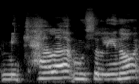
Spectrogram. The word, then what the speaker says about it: Michela Musolino: Her name is Michela Musolino. Am I pronouncing that correct?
